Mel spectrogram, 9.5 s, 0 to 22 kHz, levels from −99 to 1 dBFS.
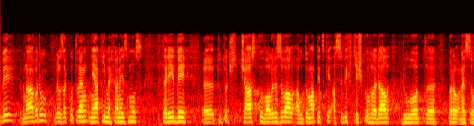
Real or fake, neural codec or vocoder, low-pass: fake; codec, 16 kHz, 16 kbps, FunCodec, trained on LibriTTS, 50 frames a second; 7.2 kHz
